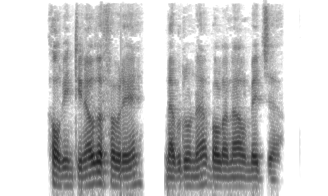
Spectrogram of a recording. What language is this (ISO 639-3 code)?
cat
